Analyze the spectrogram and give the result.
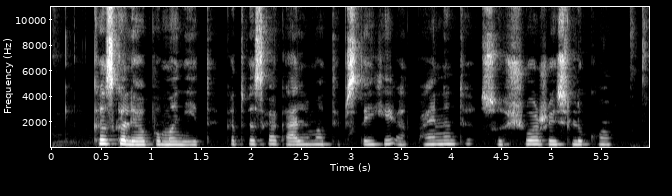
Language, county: Lithuanian, Kaunas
